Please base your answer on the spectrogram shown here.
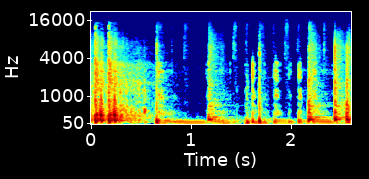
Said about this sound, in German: Erster Schuss.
